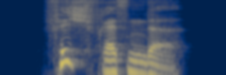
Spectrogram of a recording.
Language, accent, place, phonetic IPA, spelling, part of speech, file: German, Germany, Berlin, [ˈfɪʃˌfʁɛsn̩də], fischfressende, adjective, De-fischfressende.ogg
- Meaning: inflection of fischfressend: 1. strong/mixed nominative/accusative feminine singular 2. strong nominative/accusative plural 3. weak nominative all-gender singular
